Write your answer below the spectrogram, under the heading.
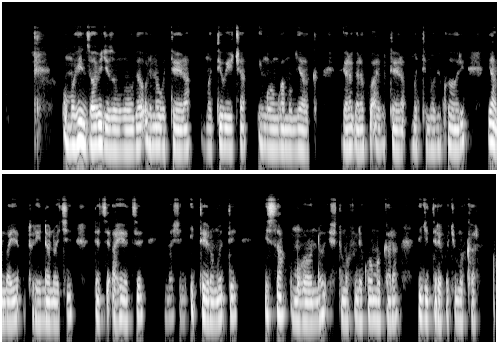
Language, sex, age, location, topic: Kinyarwanda, male, 50+, Nyagatare, agriculture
